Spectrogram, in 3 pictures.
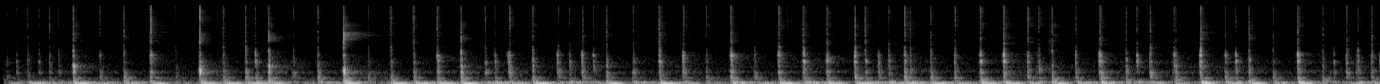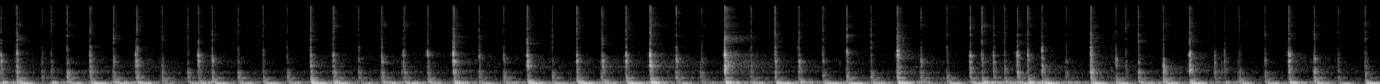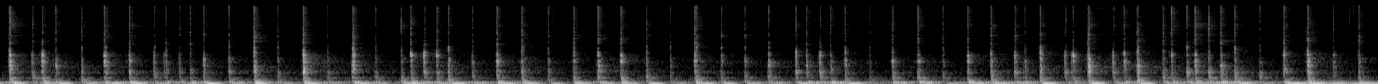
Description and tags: Table Drums
This is someone hitting a table like they are playing the drums.
Drums, field-recording, Music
